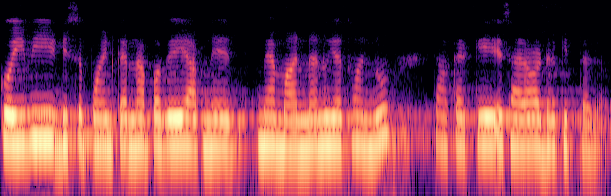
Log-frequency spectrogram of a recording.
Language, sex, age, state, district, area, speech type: Punjabi, female, 18-30, Punjab, Fatehgarh Sahib, urban, spontaneous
